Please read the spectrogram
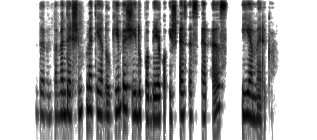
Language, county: Lithuanian, Šiauliai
